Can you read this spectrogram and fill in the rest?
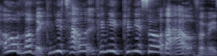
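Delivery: high Audrey voice. Retold or imitated. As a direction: squeal it like a doting gran. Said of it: "she's like".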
